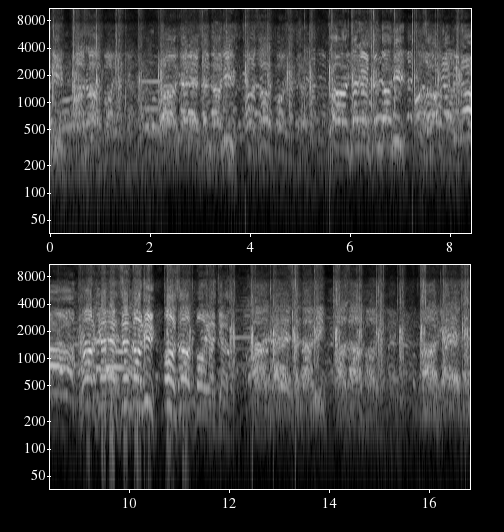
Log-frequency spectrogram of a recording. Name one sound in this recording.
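Men clap their hands in a crowd.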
